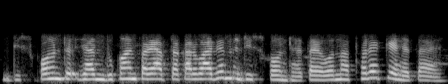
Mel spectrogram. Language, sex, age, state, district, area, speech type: Maithili, female, 45-60, Bihar, Darbhanga, urban, conversation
